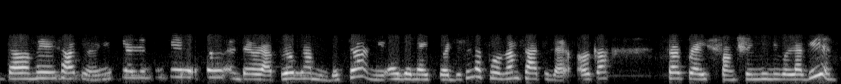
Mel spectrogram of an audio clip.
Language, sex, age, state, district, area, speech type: Nepali, female, 45-60, West Bengal, Kalimpong, rural, conversation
